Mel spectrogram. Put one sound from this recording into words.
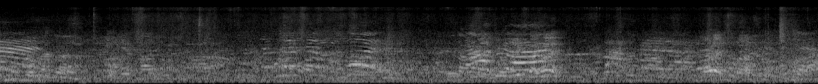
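An elderly man talks with a customer.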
